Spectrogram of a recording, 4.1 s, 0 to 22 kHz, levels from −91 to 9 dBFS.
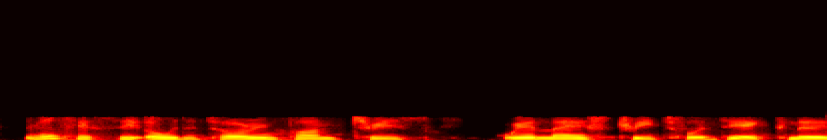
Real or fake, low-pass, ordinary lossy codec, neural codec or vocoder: fake; 3.6 kHz; none; codec, 16 kHz, 2 kbps, X-Codec, HuBERT features, trained on balanced general audio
